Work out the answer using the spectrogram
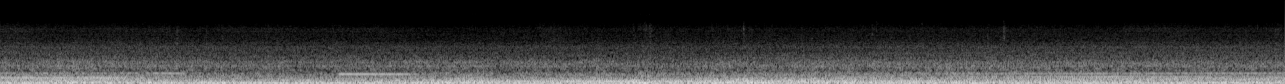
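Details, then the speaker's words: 1982 BMW E21 320 two-door, straight six with 3-speed automatic, very low mileage, on road test: smooth, even six-cylinder drone pulling steadily under acceleration with road and wind noise; engine sounds healthy, slightly under-geared. "You can actually hear that sort of the beautifully sonorous straight six making a nice sound in front of you. A little bit under gear with the 3-speed automatic box, but It is now over 40 years old, so things have moved on a bit."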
